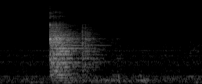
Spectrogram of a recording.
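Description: A plastic toy button striking the glass tabletop with a sharp click about half a second in, ringing briefly as it fades, then faint handling of the buttons as they are threaded onto a cord.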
